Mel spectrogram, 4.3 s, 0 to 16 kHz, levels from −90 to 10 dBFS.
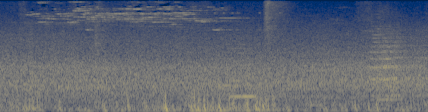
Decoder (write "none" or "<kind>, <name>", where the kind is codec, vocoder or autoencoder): none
